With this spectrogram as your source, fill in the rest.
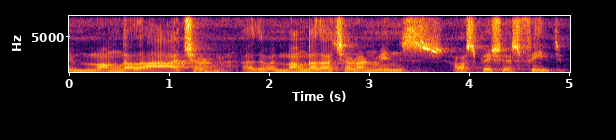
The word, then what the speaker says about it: Mangalacharana: means an auspicious invocation, is sometimes pronounced as Mangalacharan. It should be Mangalacharana.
